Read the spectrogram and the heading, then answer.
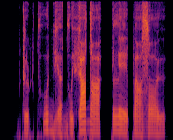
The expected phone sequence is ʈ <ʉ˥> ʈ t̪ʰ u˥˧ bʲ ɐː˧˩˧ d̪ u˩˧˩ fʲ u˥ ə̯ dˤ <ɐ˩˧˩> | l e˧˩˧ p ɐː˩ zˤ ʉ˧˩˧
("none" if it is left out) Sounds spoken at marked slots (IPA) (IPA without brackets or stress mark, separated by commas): ʉ˩˧˩, ɐ˩˧˩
